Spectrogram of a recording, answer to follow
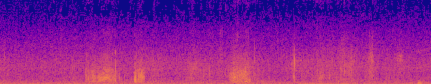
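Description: Front zipper of a Sitka Stratus jacket being pulled open in a few short pulls, the loudest about two seconds in and again about five seconds in, with a few faint clicks of fabric and gear between.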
